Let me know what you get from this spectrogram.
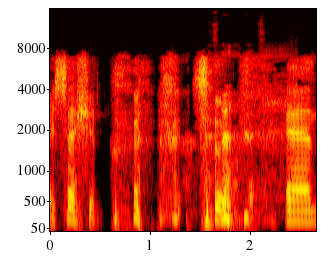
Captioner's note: both chuckling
